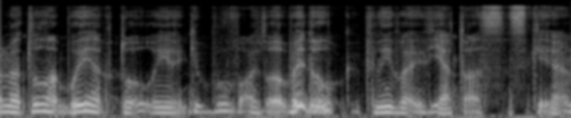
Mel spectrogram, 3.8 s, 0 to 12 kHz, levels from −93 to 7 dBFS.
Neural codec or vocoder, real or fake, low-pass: autoencoder, 22.05 kHz, a latent of 192 numbers a frame, VITS, trained on many speakers; fake; 9.9 kHz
